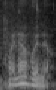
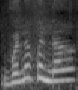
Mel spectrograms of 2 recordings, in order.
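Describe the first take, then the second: First: Said in the usual way. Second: High, lilting voilà voilà; sing-song voilà. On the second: Real, not acted. Admires the finished project. (voilà voilà chantonné, aigu)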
